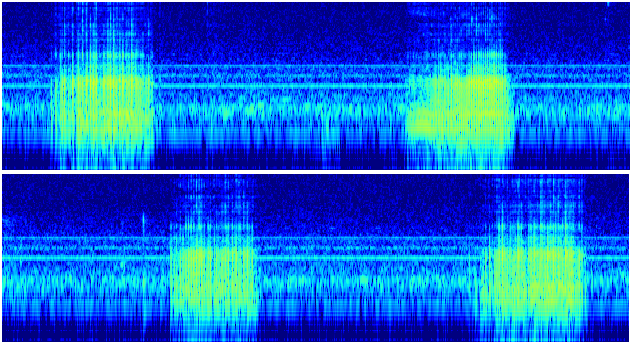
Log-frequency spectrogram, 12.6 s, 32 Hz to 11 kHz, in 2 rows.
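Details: A 4-year-old Boston Terrier snores in loud, raspy bursts about every three and a half seconds, keeping the household awake.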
